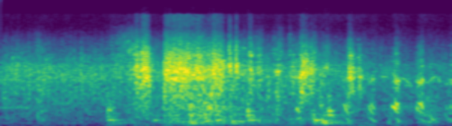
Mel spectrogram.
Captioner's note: chair clattering; Danny laughs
